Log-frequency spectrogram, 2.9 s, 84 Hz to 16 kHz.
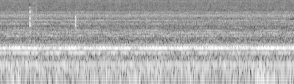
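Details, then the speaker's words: Ruris submersible well pump, reinstalled about 50 cm above the well bottom after cleaning the turbine: faint steady hum, constant tone, no grinding or knocking; pump runs normally and delivers water to the hose. "cum se aude, pompa funcționează."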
